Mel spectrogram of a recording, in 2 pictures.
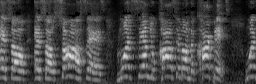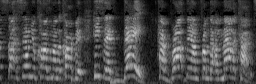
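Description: A woman's raised, projected voice at a fairly slow pace, with ordinary pitch variation and noticeable background noise. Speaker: pastor and radio host. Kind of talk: sermon. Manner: animated.

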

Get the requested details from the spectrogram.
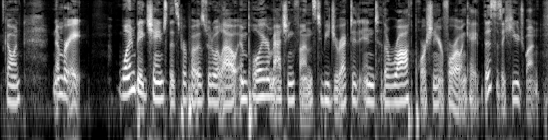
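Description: The voice has vocal fry and a fairly quick pace. Its pitch swings very widely. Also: woman, fairly low pitch for a woman. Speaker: co-host, wealth advisor. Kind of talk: casual educational chat about retirement law.

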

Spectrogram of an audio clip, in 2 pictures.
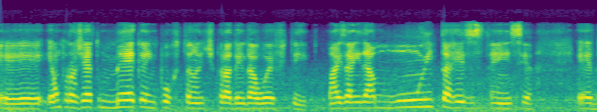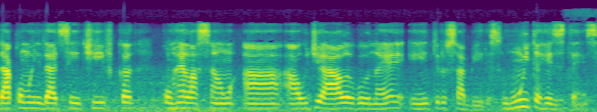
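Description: A woman's medium-pitched voice at a fairly slow pace, with fairly even intonation over noticeable background noise. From Tocantins, central Brazil. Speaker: university administrator and professor. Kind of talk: interview. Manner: hesitant, many fillers.

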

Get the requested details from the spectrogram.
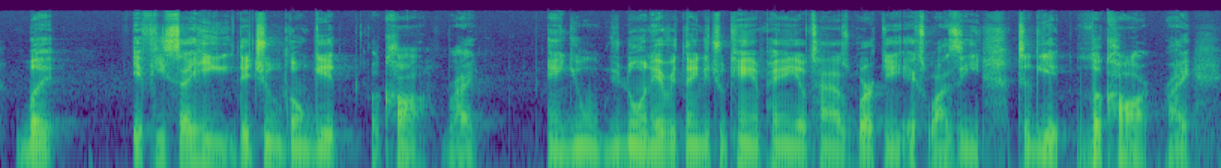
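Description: On a very clean recording with total background silence, a man talks at a moderate pace with a fairly low pitch. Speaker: preacher. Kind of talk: sermon. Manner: animated, call-and-response; repetitive, emphatic.

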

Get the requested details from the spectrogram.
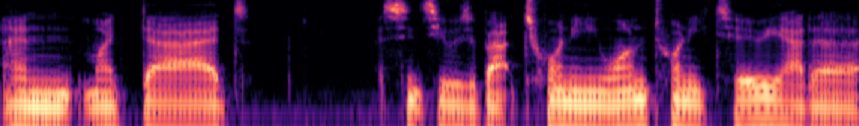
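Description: A man with a southern English accent talks at a moderate pace in a very deep, low voice with ordinary pitch variation. The recording is very clean, with a silent background. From southeast England (Kent). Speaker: tech company co-founder and CEO. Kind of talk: interview conversation. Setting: company office.

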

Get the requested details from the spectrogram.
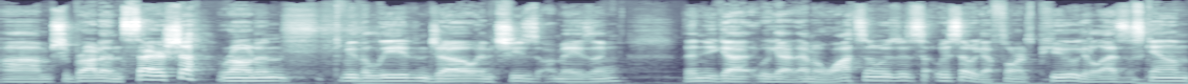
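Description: This man has a fairly low pitch and a normal speaking voice. He speaks at a moderate pace with ordinary pitch variation. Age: 30s. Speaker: podcast co-host. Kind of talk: casual chat.

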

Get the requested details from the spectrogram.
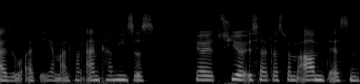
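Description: Dry and close with no echo, this very clean recording over a silent background has a woman at medium pitch talking at a fairly quick pace in a flat monotone. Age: 20s. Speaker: former eating disorder patient. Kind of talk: casual chat.

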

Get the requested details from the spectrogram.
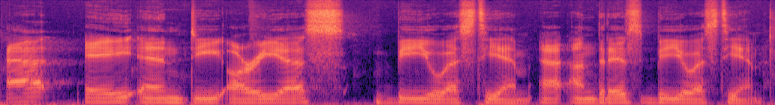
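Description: A man speaks at a fairly slow pace in a monotone, flat intonation with very even loudness. Noticeable background noise can be heard. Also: medium pitch for a man. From Colombia. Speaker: visual artist. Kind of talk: casual interview.

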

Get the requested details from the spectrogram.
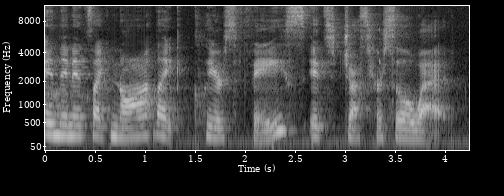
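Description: A woman talks at medium pitch with ordinary pitch variation while noticeable background noise carries on. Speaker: podcast co-host. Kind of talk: casual chat. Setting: sitting on a bed with roommate present.

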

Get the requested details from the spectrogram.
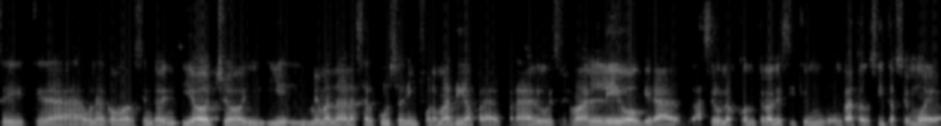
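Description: A man talks at a fairly quick pace with hardly any pauses. His loudness swings widely from moment to moment. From Argentina, Patagonia (Bariloche). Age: 40s. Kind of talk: interview.

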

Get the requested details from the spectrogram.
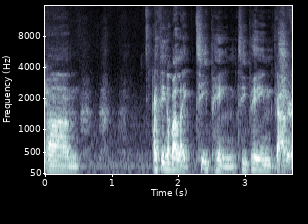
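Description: At a moderate pace comes an unremarkable speaking voice with an American accent. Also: man. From Chicago, Logan Square. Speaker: videographer and podcast host. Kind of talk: casual chat.

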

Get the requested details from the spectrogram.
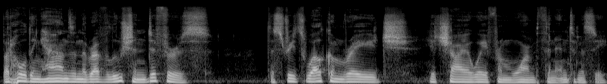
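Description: A man with an American accent and an ordinary speaking voice talks at a moderate pace and medium pitch with fairly even intonation. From United States. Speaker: poet and cultural activist. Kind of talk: poetry reading; casual chat. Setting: studio.

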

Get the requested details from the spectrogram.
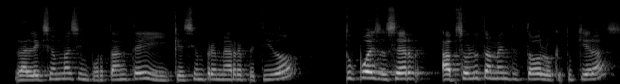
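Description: In a central Mexican accent, a woman speaks fairly quickly, her high voice carrying a dark, mellow tone. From Mexico City. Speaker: political candidate. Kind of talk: interview.

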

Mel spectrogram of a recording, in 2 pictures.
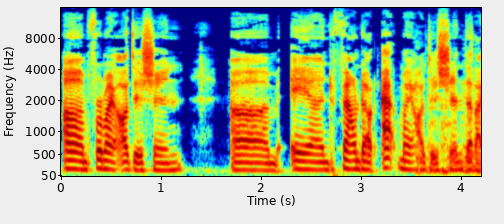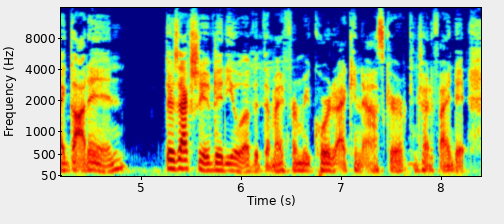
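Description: Animated and very fast, a woman talks with a Californian accent and big swings in loudness. The recording is very clean, with a silent background. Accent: General American, Californian. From US West Coast, San Jose, California. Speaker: actress, writer and director of a web series. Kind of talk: casual interview. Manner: animated, laughs often.

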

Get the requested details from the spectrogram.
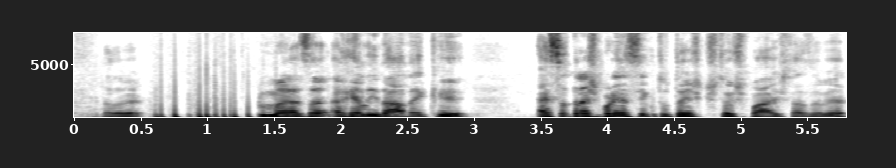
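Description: Pausing long and often, a man speaks at a moderate pace with a fairly high pitch and ordinary pitch variation. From Portugal. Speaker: podcast co-host. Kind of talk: casual chat.

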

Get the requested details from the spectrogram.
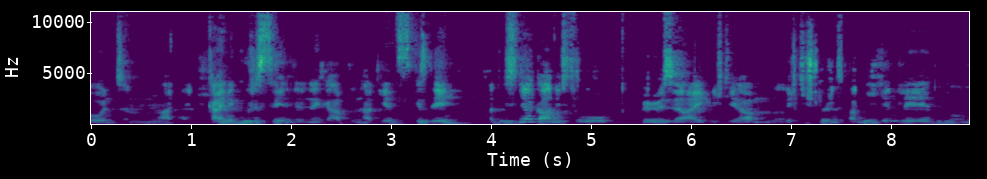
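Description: A man with a plain, everyday voice and lively intonation. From Baden-Württemberg. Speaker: Star Wars cosplayer. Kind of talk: casual chat.

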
